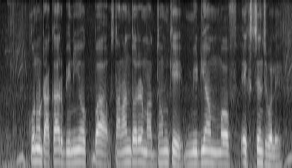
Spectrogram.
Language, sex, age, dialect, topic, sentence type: Bengali, male, 18-24, Standard Colloquial, banking, statement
